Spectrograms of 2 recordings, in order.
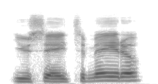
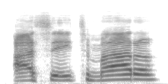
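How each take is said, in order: First: "tomato" said tuh-MAY-toh, lilting. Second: "tomato" said tuh-MAH-toh, higher and lilting. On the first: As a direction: say "tomato" with a long AY in the middle. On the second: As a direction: say "tomato" with a broad AH in the middle. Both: Shown as a demonstration.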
